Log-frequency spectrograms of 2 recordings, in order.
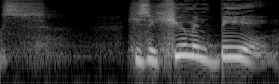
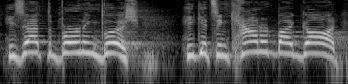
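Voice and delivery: normal talking voice

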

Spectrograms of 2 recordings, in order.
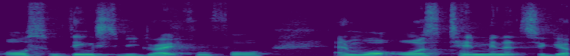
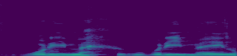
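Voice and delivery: high, puzzled what do you mean; mock baffled disbelief, pitched up; confused, laughing disbelief; incredulous; 6 semitones higher, 3 dB quieter, faster than usual. Incredulous reply to condolence messages.

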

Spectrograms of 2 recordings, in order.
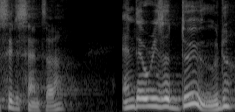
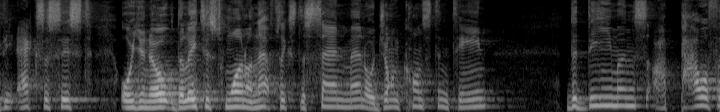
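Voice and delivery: normal talking voice

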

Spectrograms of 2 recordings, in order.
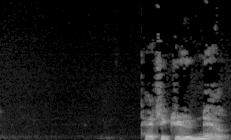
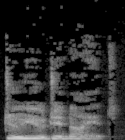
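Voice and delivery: louder, challenging question; angry demand; 3 semitones higher, 7 dB louder than usual. A narrator's reading. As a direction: demand an answer. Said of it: "who was shaking too".

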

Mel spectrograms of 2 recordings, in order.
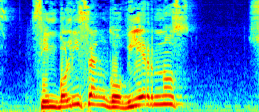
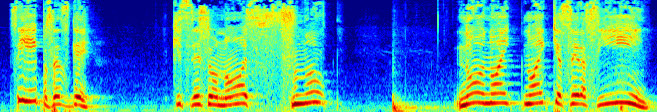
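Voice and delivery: higher pitched exasperated scolding; worked up; 7 semitones higher than usual. Real, not acted. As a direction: protest in rising irritation. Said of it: "Ya me enchilé".

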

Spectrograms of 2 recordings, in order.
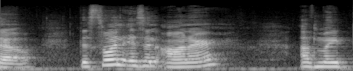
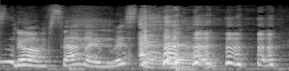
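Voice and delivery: laughing; 6 semitones higher, 9 dB louder than usual. Real, not acted. Laughs over the Facebook story.

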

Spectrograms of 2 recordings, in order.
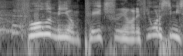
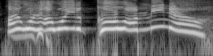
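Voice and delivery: high squeaky victim voice; 5 dB louder than usual. Retold or imitated. Friend acting out a Me Too victim, squeaky high voice. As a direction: voice jumps way up, squeaky and a bit louder.

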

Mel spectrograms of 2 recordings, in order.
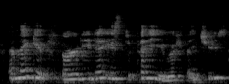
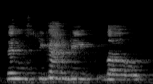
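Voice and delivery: higher, louder and fast; preaching at full force; 3 semitones higher, 5 dB louder than usual. Real, not acted. Pastor preaching to the congregation, loud and fast. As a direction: drive it home to the crowd.

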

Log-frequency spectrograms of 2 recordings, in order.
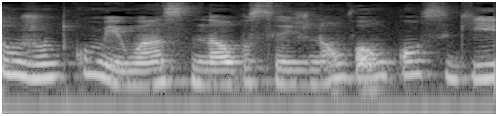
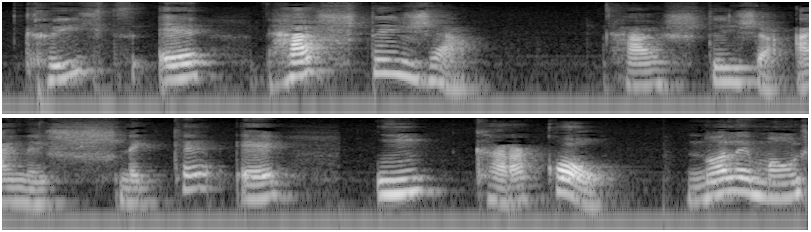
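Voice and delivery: normal talking voice

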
